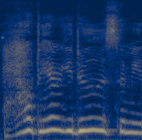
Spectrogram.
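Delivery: put-on, very high, shrill, loud hollering scream. Retelling overhearing a father yelling at his son on the phone, imitating a screaming dad. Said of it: "his dad is like screaming".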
